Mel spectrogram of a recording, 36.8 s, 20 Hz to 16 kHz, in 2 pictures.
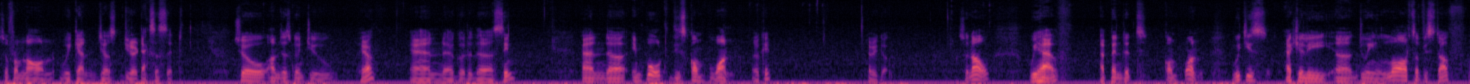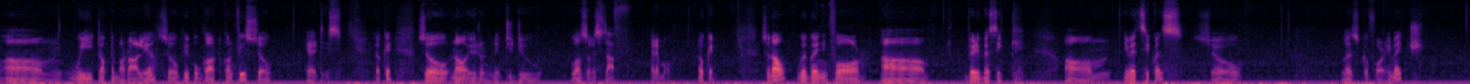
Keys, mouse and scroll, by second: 0.0 click, 3.3 click, 6.2 click, 9.4 click, 10.0 click, 12.3 click, 13.3 click, 19.5 click, 19.8 click, 20.3 scroll up 1, 20.8 middle click, 21.5 scroll up 1, 22.2 scroll up 1, 26.4 middle click, 26.9-27.9 scroll up 1, 28.0 middle click, 28.6 click, 29.4 click, 30.7 shift+click, 31.7 shift+a, 32.7 click, 33.5-34.1 typing, 35.3 Down, 35.7 Return.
